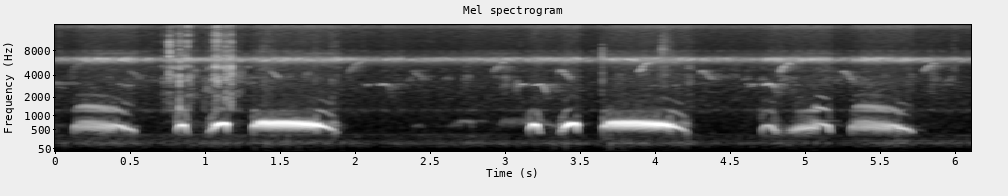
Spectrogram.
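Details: Spotted dove, Indonesia, medium-voiced, from a pair where the female outdoes the male in fierceness. Quick double notes lead into long rich coos that sag at the end, repeated three times with clicks early on.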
